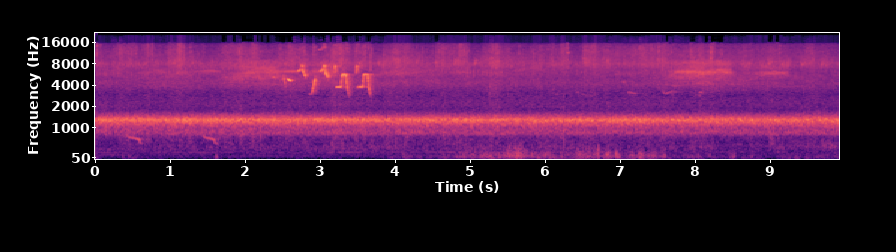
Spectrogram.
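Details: Male cicadas in great numbers sing to attract females with an unbroken, loud droning hum. A short burst of thin bird chirps sounds partway through over faint low rumbling.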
